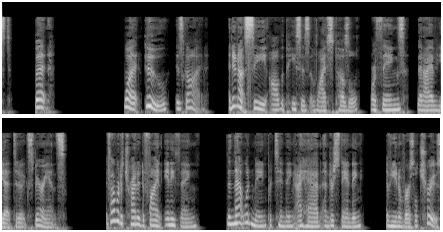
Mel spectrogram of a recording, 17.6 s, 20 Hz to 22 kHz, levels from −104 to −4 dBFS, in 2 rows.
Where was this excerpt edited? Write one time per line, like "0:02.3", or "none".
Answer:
0:02.8
0:04.4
